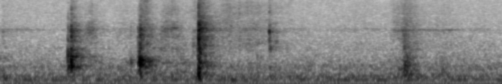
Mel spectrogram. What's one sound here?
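Cardboard packaging clicks and rustles as hands handle it.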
